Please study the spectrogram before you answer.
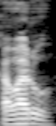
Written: kawaru

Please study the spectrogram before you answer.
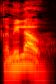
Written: kamilau

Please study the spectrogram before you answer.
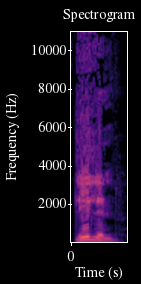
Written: lilen

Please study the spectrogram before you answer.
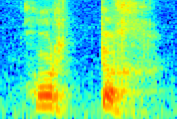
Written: xortɯx

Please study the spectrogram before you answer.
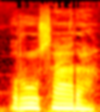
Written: rusara

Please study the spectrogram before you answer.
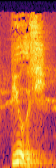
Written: byuuzy

